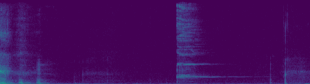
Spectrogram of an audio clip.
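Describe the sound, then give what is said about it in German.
Glasses of rosé wine, a cuvée, meet in a toast with one bright clink that rings clearly for about a second, followed shortly by a short second knock, with quiet shuffling before it. “Also los ist das Stichwort, los uns mal anstoßen.”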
